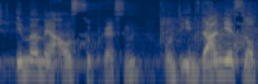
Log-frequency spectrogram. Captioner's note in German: Beifall AfD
